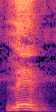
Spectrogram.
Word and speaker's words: limb: after em I repeat B is always silent when it is after em now some of you examples climb limb Tom dumb lame fuck'em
